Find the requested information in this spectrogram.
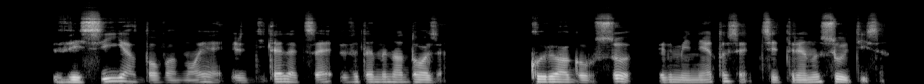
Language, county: Lithuanian, Šiauliai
